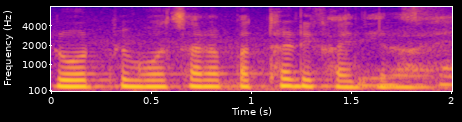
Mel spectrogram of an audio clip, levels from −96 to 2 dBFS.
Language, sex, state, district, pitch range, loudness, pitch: Hindi, female, Assam, Hailakandi, 220-230 Hz, -15 LUFS, 225 Hz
